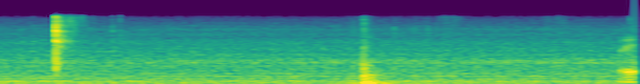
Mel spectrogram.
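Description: The cutting blade of a UTP crimper snipping through the untwisted wires of a UTP cable, trimming them to length: one sharp click about half a second in. A duller, lower thump follows about two seconds later.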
